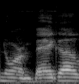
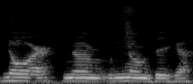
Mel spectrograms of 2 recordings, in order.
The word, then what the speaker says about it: Norumbega: Okay, because I like to call it Norumbega, like Lubega. That's not right. Norumbega.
